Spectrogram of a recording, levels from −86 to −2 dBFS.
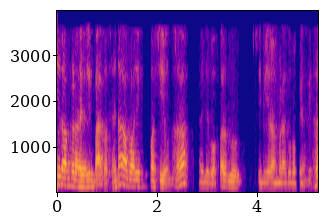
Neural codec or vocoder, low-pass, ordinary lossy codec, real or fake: none; 3.6 kHz; AAC, 16 kbps; real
